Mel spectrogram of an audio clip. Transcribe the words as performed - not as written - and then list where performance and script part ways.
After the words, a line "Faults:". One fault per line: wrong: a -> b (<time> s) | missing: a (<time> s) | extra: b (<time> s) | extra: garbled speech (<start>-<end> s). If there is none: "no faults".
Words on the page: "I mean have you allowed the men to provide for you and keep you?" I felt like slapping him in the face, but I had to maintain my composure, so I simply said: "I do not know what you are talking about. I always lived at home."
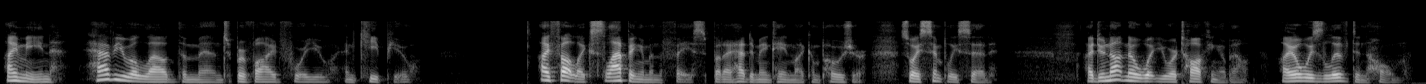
"I mean have you allowed the men to provide for you and keep you?" I felt like slapping him in the face, but I had to maintain my composure, so I simply said: "I do not know what you are talking about. I always lived in home."
Faults:
wrong: at -> in (13.6 s)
